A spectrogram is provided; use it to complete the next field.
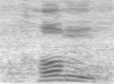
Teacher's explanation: Jadi mimnya itu dibaca terang di bibir dan mulut tertutup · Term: izhar syafawi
